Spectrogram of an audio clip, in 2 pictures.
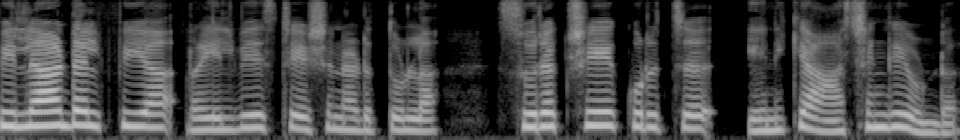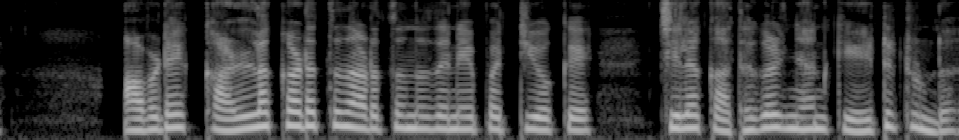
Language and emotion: Malayalam, fearful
